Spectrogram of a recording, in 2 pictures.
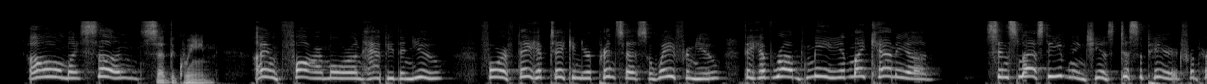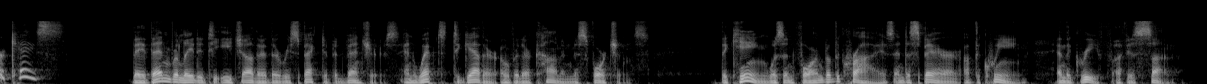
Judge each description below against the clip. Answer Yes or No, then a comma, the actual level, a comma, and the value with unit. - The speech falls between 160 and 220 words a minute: Yes, average, 180 wpm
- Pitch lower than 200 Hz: No, very high, 280 Hz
